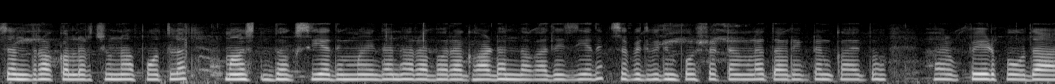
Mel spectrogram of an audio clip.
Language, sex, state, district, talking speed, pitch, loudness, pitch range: Halbi, female, Chhattisgarh, Bastar, 135 wpm, 235 Hz, -16 LUFS, 230-240 Hz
